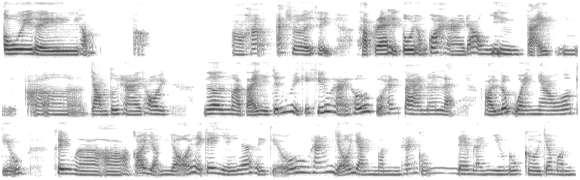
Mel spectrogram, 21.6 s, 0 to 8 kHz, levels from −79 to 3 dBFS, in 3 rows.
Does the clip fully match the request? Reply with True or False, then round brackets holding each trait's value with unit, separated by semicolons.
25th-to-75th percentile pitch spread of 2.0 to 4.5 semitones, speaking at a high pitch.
True (4.0 semitones; 215 Hz)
